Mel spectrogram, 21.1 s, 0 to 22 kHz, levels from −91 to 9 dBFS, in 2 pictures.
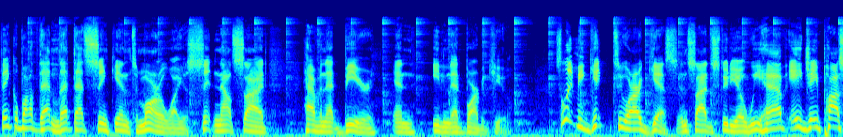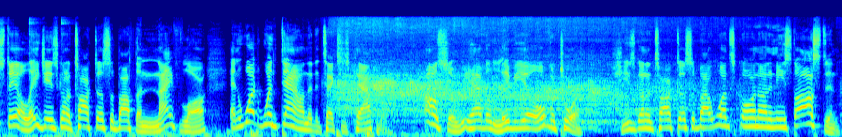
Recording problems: traffic noise; noticeable; throughout; 10 dB below the speech

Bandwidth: 14 kHz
